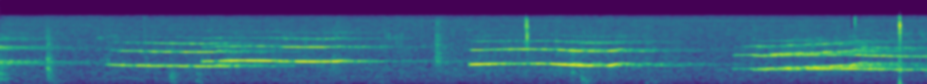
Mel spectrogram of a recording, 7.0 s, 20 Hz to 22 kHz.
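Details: An indri, a group-living diurnal lemur of eastern Madagascar's rainforest, recorded at Andasibe in October 2006, wails in long, sustained, siren-like notes that glide and waver, each lasting a second or two.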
